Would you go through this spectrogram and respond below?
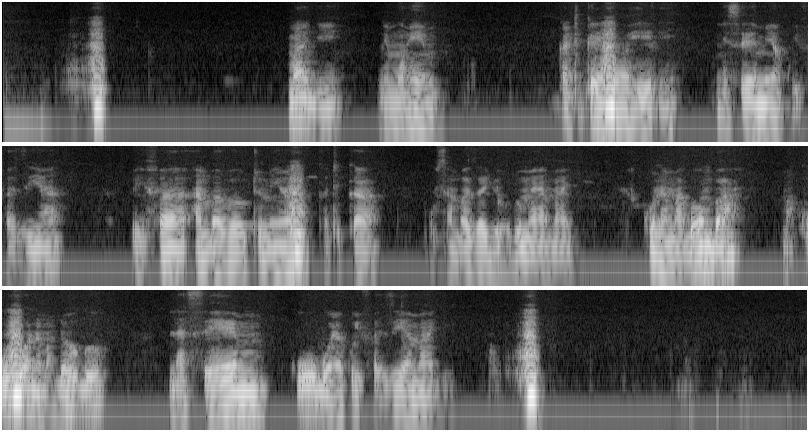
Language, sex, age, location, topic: Swahili, male, 25-35, Dar es Salaam, government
